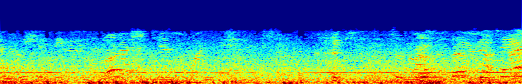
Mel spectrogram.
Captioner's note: Gülüyor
